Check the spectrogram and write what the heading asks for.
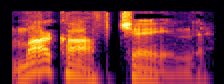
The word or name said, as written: Markov chain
